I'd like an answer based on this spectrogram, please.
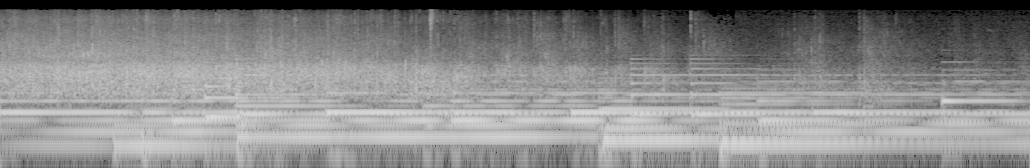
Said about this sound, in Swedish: Så vi kan ge min bror en applåd, sen kan vi alla bara ställa oss upp.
